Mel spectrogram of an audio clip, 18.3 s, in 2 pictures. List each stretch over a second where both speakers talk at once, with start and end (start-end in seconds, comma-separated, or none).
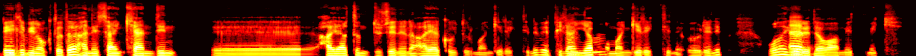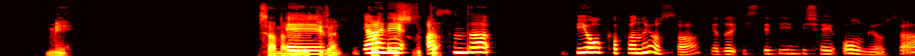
12.0-13.6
